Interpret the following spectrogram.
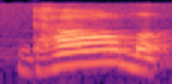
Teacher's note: ಧ ಮಹಾಪ್ರಾಣ ದೀರ್ಘ ಬರಬೇಕು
